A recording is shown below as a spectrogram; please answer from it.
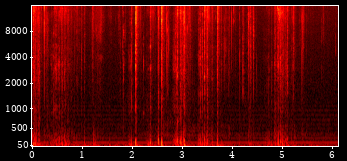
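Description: A metal blade carves a solid, palm-sized bar of dry orange soap into flakes and chunks, scraping and cutting through it. Dry, crisp crunches and short tearing scrapes come at an uneven pace, with a few sharper cracks standing out, over a steady low hum.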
